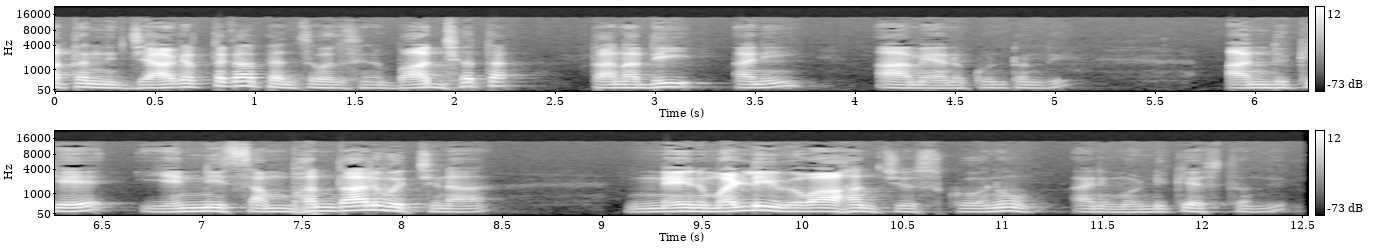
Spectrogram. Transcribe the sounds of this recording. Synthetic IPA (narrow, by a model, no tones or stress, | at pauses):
ɐt̪ɐnːid͡ʒaːɡɾɐt̪ːɐɡaːpent͡ʃɐʋɐlɐsinɐbaːd̪ʱjɐt̪ɐ | t̪ɐnɐd̪iɐni | aːmeɐnukuɳʈund̪i | ɐnd̪uke̞ː | enːisɐmbʱɐnd̪ʱaːluʋɐt͡ʃːinaː | ne̞ːnumɐɭːiːʋiʋaːɦɐmt͡ʃeːsu̥ko̞ːnu | ɐnimoɳɖike̞ːst̪und̪i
